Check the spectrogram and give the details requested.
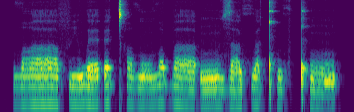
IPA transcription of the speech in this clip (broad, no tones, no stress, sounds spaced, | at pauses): ðˤ aː f i w ɛ ʔ ɛ ǀʰ ʌ ðˤ ũ ðˤ ɯ b aː ʔ ũː z a xʷ a ǃʰ u xʷ ǃʰ õ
